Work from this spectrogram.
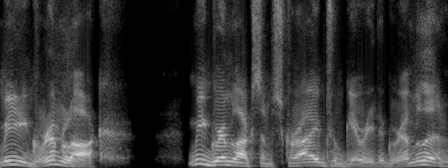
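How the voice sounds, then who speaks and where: A put-on character voice speaks at a fairly slow pace. The recording is very clean, with a silent background. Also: man, medium pitch for a man. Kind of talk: dim, broken speech in third person.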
